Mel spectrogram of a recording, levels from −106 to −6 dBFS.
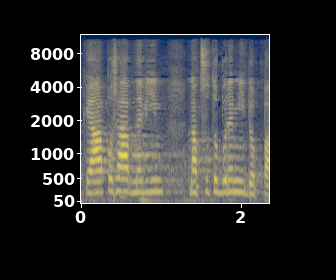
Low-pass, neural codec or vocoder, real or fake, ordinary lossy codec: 10.8 kHz; vocoder, 44.1 kHz, 128 mel bands every 512 samples, BigVGAN v2; fake; AAC, 32 kbps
